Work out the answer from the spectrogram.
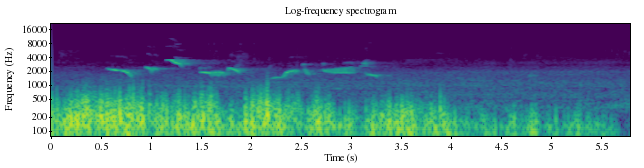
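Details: Singing common blackbird, Meschede, Germany, 18 May 2021, fieldfare pair present: a run of rich, looping flute-like phrases rising and falling, topped by brief squeaky notes, over heavy low rumbling noise.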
